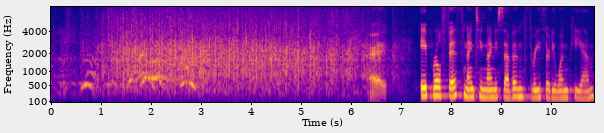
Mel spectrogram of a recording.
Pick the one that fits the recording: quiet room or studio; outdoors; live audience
live audience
